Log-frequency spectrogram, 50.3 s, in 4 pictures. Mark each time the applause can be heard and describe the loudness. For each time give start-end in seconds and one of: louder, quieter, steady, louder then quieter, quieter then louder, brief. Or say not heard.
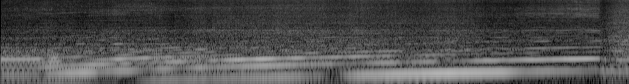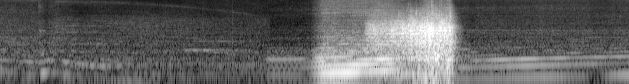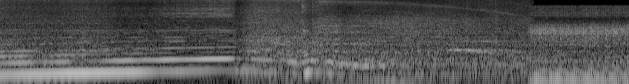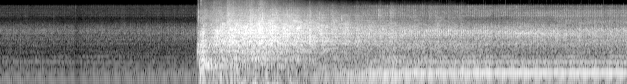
19.9-21.6 brief
41.6-47.1 quieter.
